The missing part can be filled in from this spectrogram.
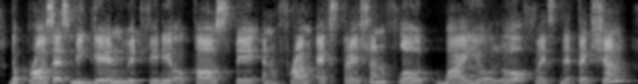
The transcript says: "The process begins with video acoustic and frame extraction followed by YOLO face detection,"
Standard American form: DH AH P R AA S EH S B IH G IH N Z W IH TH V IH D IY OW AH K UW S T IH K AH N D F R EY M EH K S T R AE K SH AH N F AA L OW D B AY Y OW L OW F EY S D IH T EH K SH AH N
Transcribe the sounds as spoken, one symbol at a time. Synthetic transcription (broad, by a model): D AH P R AA S EH S B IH G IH N W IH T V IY D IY OW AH K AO S T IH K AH N F R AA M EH K S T R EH SH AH N F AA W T B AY Y OW L OW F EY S D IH T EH K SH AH N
